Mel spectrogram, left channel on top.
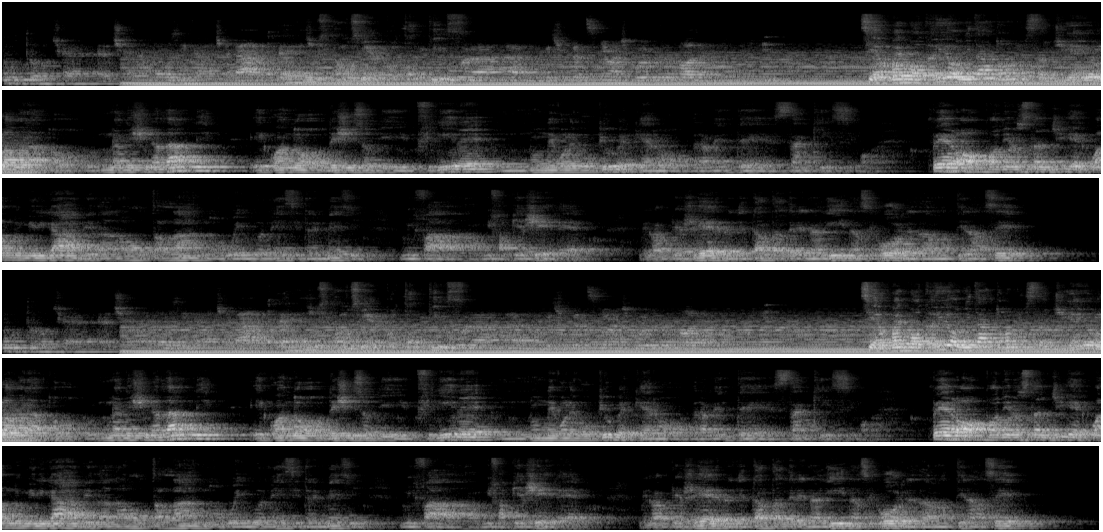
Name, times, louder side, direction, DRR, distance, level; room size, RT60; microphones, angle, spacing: voice 1, 0.0-3.3 3.7-3.9 4.2-7.9 20.4-20.6 21.2-21.4, left 1 dB, 80° left, -2 dB, 2.0 m, -30 dB
sound 1, 1.2-11.3, right 1 dB, 25° right, 0.5 m, -25 dB
voice 2, 2.6-4.4 7.4-7.5 8.6-13.1 13.5-19.6 20.3-25.5 26.0-27.7 28.4-32.1, right 1 dB, ahead, -5 dB, 1.5 m, -22 dB
8.8 x 6.1 x 3.6 m, 1.1 s
head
